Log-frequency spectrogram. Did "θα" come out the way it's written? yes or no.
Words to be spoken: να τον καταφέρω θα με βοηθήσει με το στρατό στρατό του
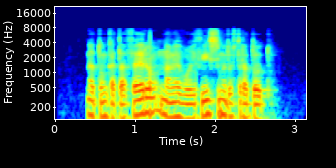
no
